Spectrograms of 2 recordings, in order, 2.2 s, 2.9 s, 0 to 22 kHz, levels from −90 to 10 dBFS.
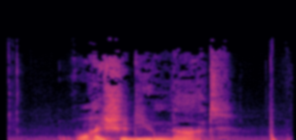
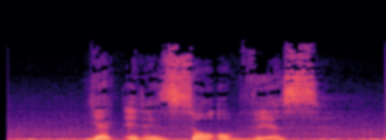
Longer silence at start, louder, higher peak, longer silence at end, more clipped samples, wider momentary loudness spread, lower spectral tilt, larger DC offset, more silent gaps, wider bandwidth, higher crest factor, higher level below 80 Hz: first, 0.45 s vs 0.05 s; second, -23 LUFS vs -17 LUFS; second, -8 dBFS vs 0 dBFS; about the same, 0.05 s vs 0 s; neither; first, 18 LU vs 13 LU; about the same, -4.5 dB/octave vs -4.5 dB/octave; neither; neither; about the same, 15 kHz vs 15.5 kHz; about the same, 18 dB vs 18 dB; second, -50 dBFS vs -26 dBFS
